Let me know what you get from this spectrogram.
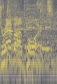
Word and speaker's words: Shreveport: It's pronounced Shreveport, says Asmodora with the super chat.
